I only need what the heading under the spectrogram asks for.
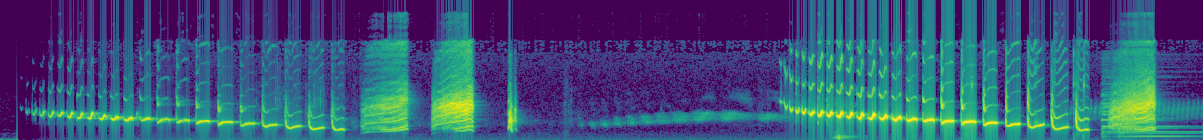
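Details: Canyon Wren from the rock canyons of West Texas and Big Bend sings twice: a clear, cascading, descending run of whistled notes that speeds up and ends in rough, buzzy notes. Canyon walls amplify its song.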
